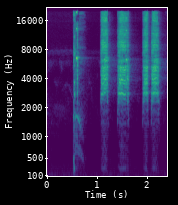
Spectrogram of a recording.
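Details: Black francolin at close range: a brief falling introductory note, then four harsh, rasping, broadband notes in a rhythmic run, the final two tightly paired.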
